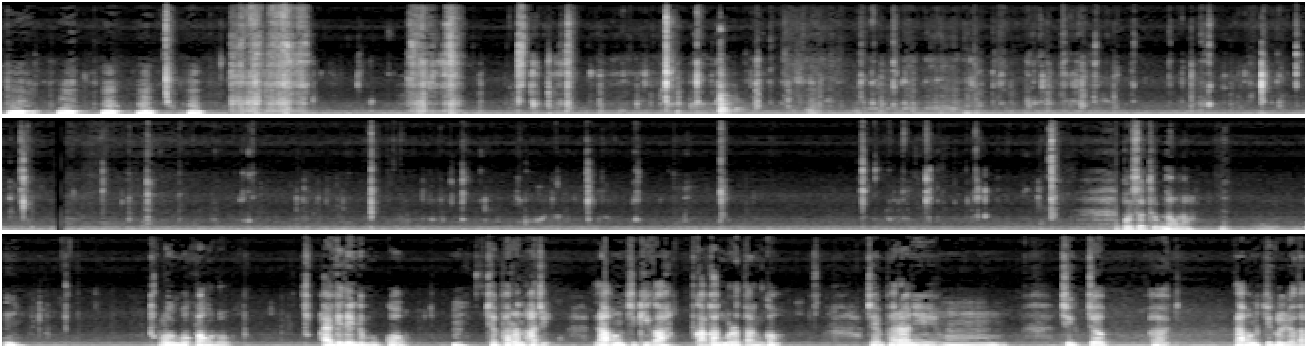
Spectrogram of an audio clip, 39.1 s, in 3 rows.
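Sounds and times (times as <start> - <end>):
person chewing food: 1.6 - 20.4, 21.6 - 23.7.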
